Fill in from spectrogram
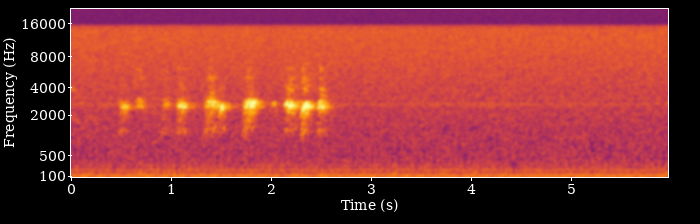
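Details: At a long-eared owl nest on 12-04-2018 around 21:00, an owl gives a quick run of thin, squeaky high notes over about two seconds, above a steady low electrical hum.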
